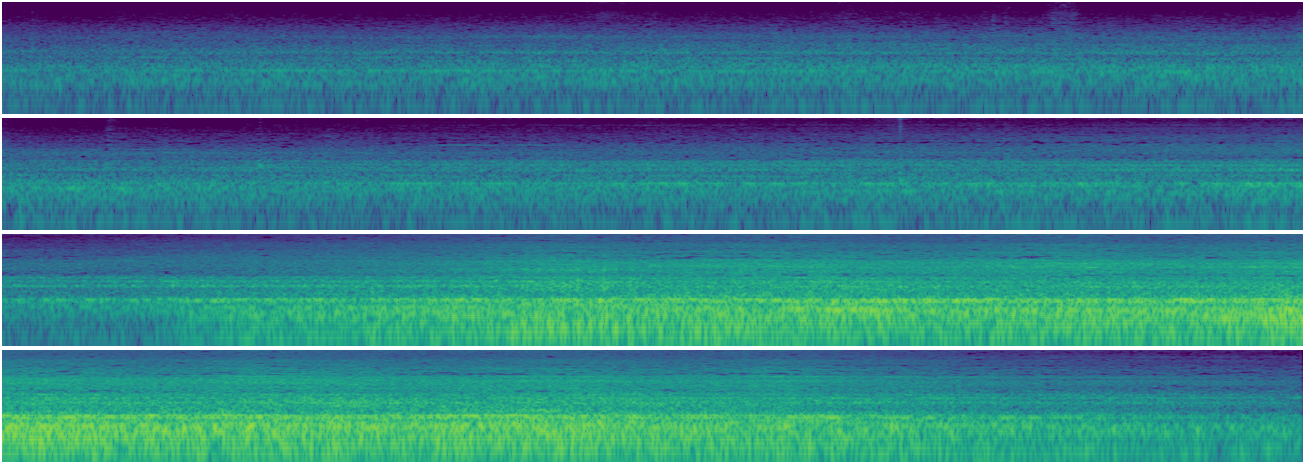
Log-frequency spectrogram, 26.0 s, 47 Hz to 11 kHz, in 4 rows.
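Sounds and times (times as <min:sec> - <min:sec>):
electric train passing: 0:05.8 - 0:26.0.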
